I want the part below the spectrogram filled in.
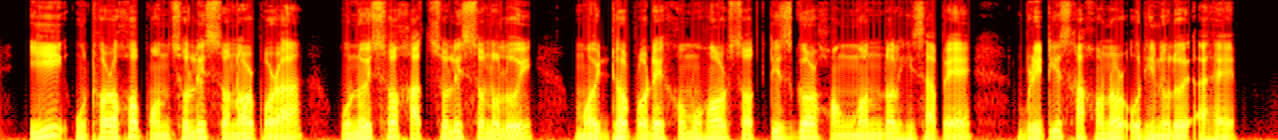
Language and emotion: Assamese, neutral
